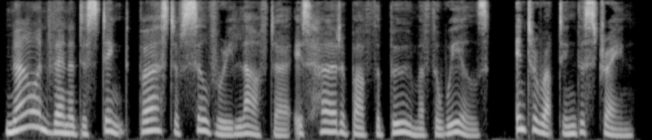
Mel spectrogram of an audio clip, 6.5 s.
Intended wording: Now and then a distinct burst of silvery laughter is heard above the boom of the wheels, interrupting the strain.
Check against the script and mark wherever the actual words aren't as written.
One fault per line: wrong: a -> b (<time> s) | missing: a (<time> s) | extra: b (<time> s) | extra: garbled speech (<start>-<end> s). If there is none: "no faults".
no faults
